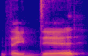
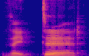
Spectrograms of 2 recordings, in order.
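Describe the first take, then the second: First: The pitch rises at the end. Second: The pitch falls at the end. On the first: "The first time is going to have rising intonation" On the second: "The second one is going to have falling intonation"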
